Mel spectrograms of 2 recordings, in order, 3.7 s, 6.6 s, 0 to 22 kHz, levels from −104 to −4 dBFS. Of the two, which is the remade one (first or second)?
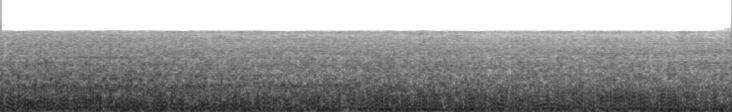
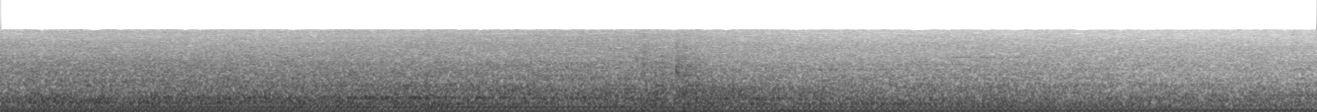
first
